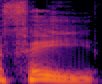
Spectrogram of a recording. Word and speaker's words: Faye: Also der französische Publizist, den Sie zitiert haben in Ihrem Buch, Herr Fay, oder ich weiß nicht, wie er ausgesprochen wird, F-A-Y-E.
